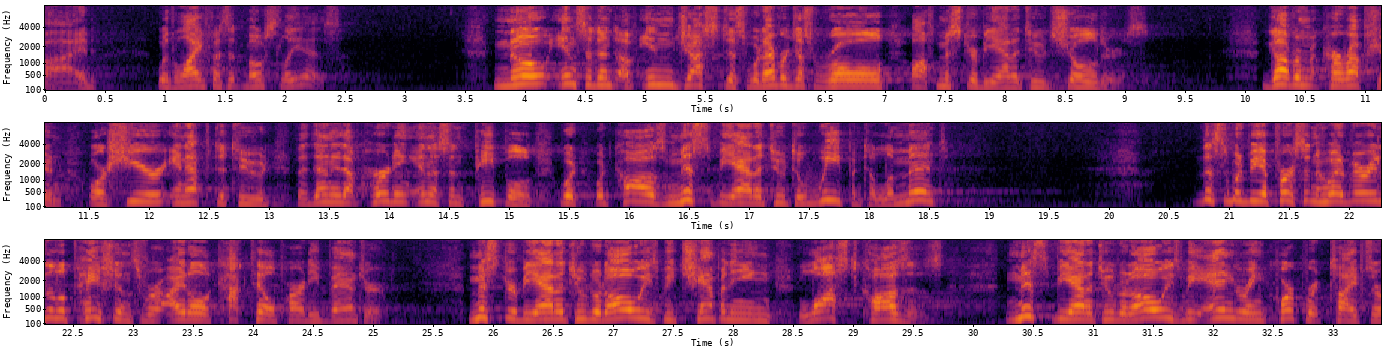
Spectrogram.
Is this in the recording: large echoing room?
yes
